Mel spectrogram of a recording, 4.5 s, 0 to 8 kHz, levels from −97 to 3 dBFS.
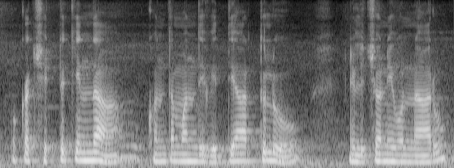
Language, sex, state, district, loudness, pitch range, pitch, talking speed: Telugu, male, Telangana, Hyderabad, -15 LUFS, 125-145 Hz, 130 Hz, 90 wpm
